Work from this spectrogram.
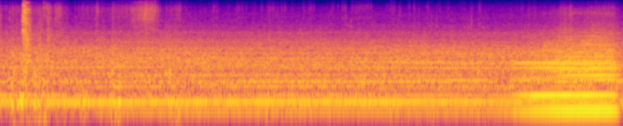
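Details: Acura RSX engine at idle: deep regular knock about three times a second, louder with a short rev; owner suspects a spun rod bearing or jumped timing, unconfirmed.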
